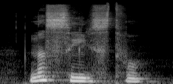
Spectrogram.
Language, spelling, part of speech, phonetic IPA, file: Ukrainian, насильство, noun, [nɐˈsɪlʲstwɔ], Uk-насильство.ogg
- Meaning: 1. violence (forceful action tending to cause destruction, pain, or suffering) 2. force, enforcement, coercion, compulsion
